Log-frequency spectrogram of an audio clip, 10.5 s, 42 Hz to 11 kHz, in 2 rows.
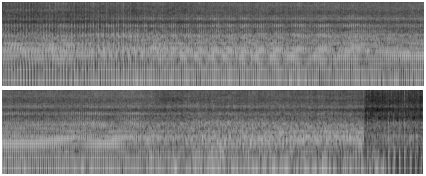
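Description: A Coleman B200 mini bike with a 196 Juggernaut engine, header pipe and VM22 carb revs hard close by, a loud steady droning whine that drops and roughens near the end before cutting off.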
